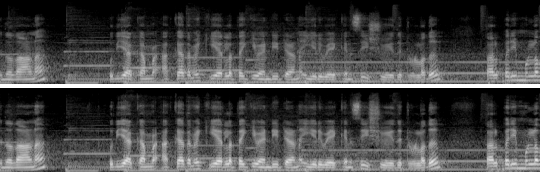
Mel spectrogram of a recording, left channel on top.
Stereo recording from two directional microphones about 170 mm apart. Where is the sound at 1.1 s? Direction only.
25° right (ahead or behind).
